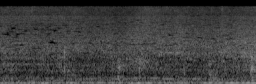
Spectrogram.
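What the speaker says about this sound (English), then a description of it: "Let's stir this up" Geera turkey with karela, okra and potato stir-frying in a pan, a steady loud sizzle with scraping stirring throughout, no voices.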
